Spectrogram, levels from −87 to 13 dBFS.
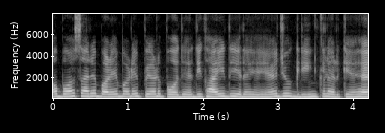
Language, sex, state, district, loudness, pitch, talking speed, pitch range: Hindi, female, Odisha, Khordha, -13 LUFS, 240 Hz, 225 wpm, 225-255 Hz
